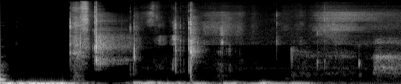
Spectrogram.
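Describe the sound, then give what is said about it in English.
A beer can pops open with a couple of sharp metallic cracks, then a steady hissing fizz of carbonation spraying onto a keyboard, over low handling rumble. “It's not spilling so much as it's cracking it open, baby, and just some of it, you know, sprays all over.”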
